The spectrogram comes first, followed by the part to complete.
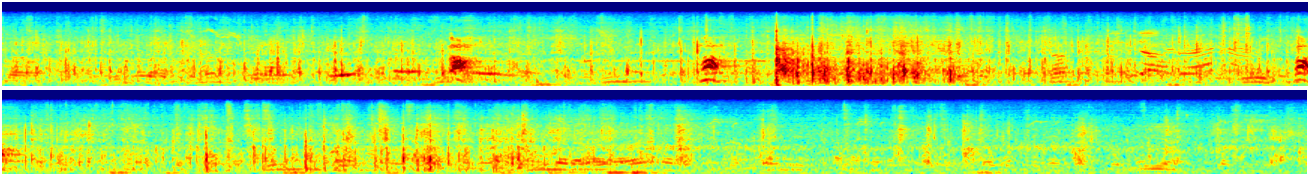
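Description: Basketball players' voices and short calls mixed with scattered scuffs and taps of sneakers shuffling on a concrete court. A dense clatter of scuffs about four seconds in is the loudest part.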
